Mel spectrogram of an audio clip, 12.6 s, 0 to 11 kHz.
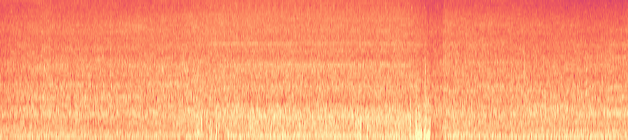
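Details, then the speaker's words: Dodge Ram 2500 that kept dying at idle, especially warming up cold, after replacing the idle air control valve: steady, even idle with a smooth low rumble and no stumbling or hunting; the engine holds speed cleanly and sounds healthy. "uh everything seems to be running correctly so I'm just going to assume that did everything right"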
